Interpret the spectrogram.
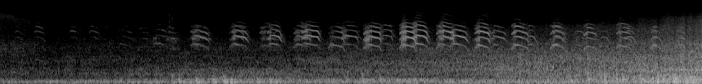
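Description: A bird calling in a long series of harsh repeated notes, about three or four a second, which build up and then fade near the end. Underneath runs a low rumble of wind on the microphone that grows louder near the end.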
